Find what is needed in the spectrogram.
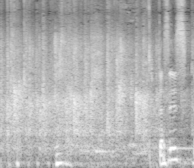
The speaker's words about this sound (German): Schön, da kann man mal klatschen. Endlich ist es vorbei.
